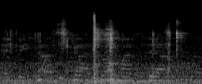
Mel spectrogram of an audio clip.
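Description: Stiff chrome trading cards being shuffled in the hands, with a few light clicks and snaps of card stock, the sharpest about a second in.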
